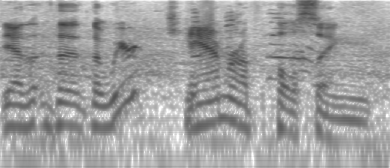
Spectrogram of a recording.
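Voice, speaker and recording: Over the noise of an in-game battle, a streamer offers relaxed, tentative commentary, thinking out loud as he plays. He speaks at a normal speed in a medium-pitched voice that is very animated.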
